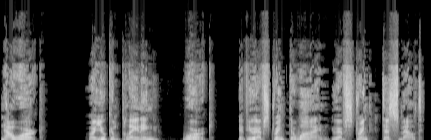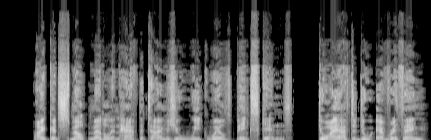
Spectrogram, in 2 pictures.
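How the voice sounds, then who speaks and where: An extremely low-voiced orc from a fantasy video game. He is proud, stern and blunt, with heavy gravel in the throat. The recording is close and dry. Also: lively intonation, measured pace, fairly bright tone, dry recording, exaggerated voice. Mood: menacing, scornful. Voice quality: gravelly, husky. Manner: blunt, stern, clipped phrasing. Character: gruff proud orc warrior and blacksmith, adult male.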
